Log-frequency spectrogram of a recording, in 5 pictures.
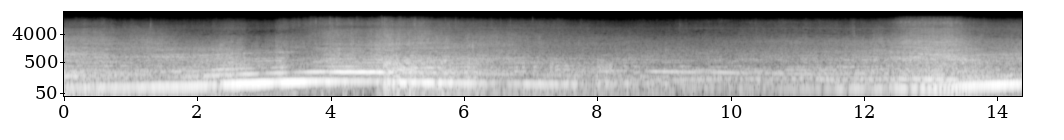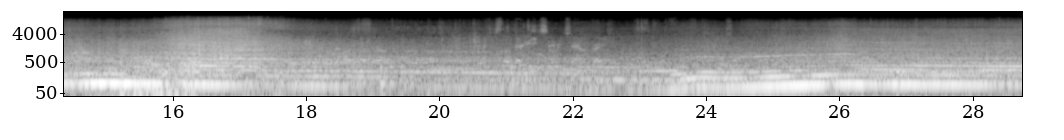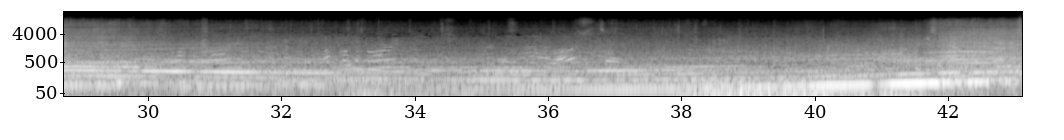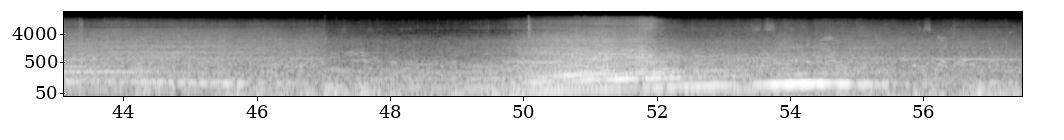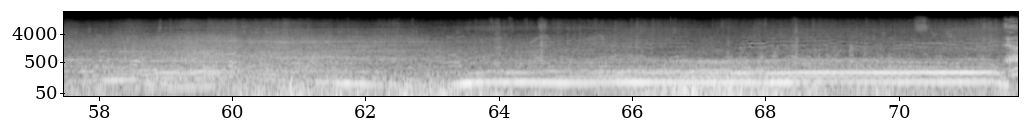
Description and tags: Vintage Race Car Passing 2
Stereo recording of a vintage race car passing by at close distance. There is a crowd around.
